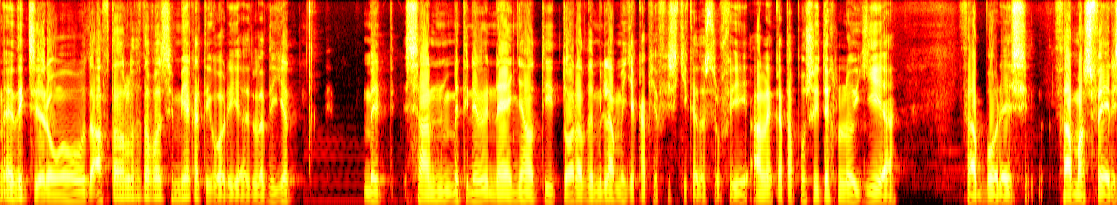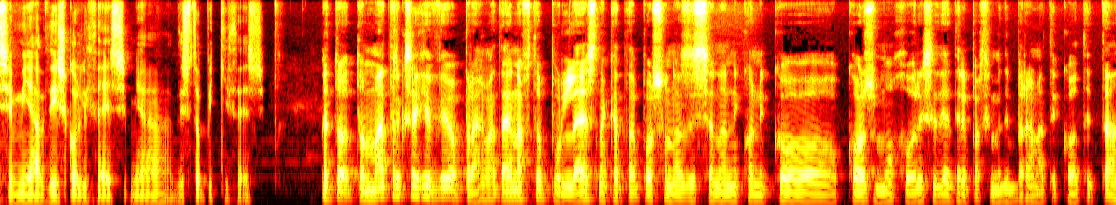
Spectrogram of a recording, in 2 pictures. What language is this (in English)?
Greek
